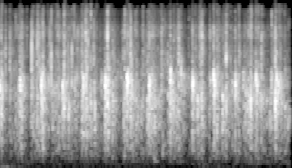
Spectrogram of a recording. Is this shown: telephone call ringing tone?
no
